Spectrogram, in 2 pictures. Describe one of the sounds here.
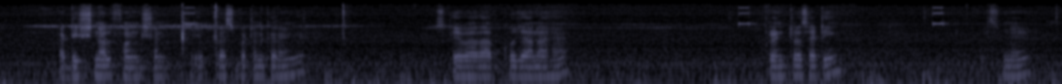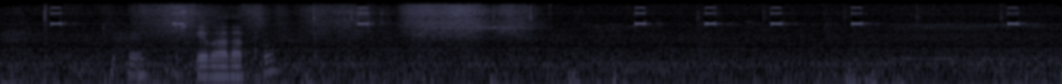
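A control panel gives short electronic beeps as buttons are pressed.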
